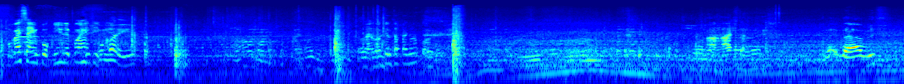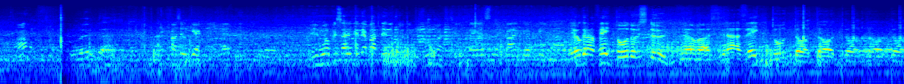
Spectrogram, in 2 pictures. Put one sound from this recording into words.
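A man talks loudly close by.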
